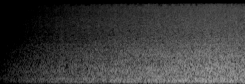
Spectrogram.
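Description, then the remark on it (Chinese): A heavy rain sound effect: rain pours down in a dense, steady hiss that swells from light drops and drizzle to a loud, full downpour within a couple of seconds, with no voices. “原本的小雨滴渐渐变成毛毛雨，然后瞬间就倾盆大雨了。”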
